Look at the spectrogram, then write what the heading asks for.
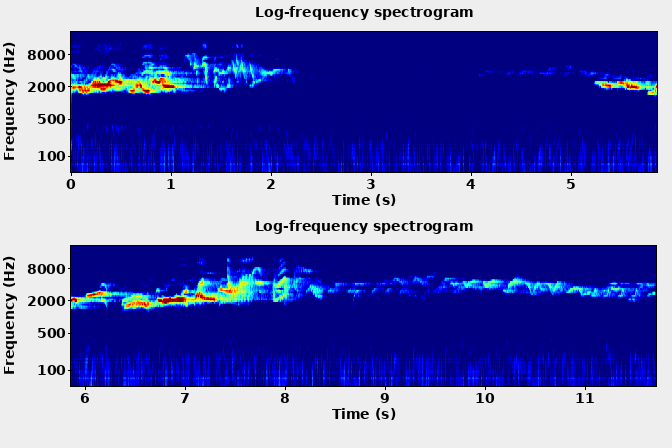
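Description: Birds chirping, stopping about two seconds in. After about three seconds of silence the chirping starts again and goes on, fainter near the end.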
